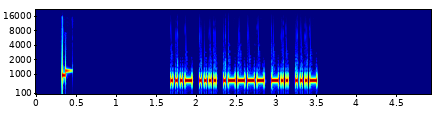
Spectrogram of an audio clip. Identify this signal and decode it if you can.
Morse code, heard as a keyed tone, about 40 wpm, 700 Hz. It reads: VH1DV
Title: Five Challenging Letter-Number Combinations 40wpm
